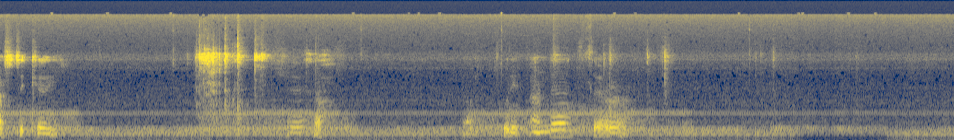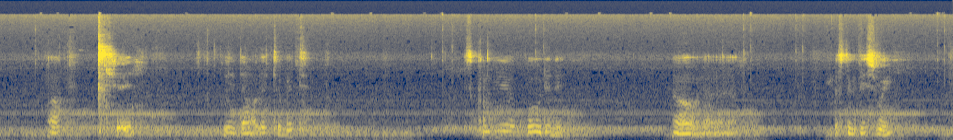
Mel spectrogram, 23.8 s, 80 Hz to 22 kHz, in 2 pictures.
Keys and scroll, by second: 2.6 alt+shift+Return, 3.6 v, 7.9 ctrl+t, 13.0 alt+shift+Return, 14.2 Down, 14.6 Down.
